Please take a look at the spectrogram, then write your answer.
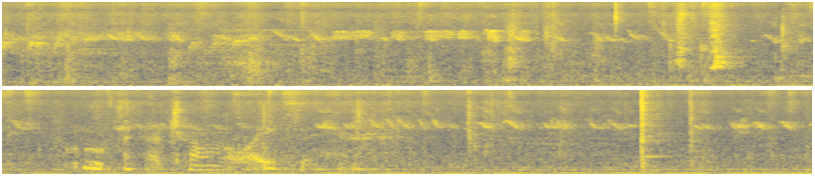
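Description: Chickens cluck and flap their wings inside a coop during egg collecting, with scattered short calls and bursts of flapping under a person talking nearby.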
